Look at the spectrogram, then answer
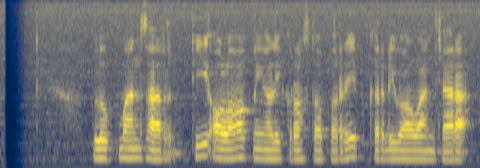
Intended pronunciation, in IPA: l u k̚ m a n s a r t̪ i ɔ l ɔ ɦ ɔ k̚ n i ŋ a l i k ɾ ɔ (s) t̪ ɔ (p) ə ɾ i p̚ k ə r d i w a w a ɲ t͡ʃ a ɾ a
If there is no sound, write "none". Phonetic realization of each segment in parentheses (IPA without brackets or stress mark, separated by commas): s, p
